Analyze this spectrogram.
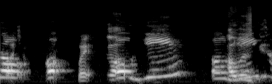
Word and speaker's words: Holguin: Pretend that H isn't there. The H is silent. It's pronounced Holguin. And pretend that U isn't there.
